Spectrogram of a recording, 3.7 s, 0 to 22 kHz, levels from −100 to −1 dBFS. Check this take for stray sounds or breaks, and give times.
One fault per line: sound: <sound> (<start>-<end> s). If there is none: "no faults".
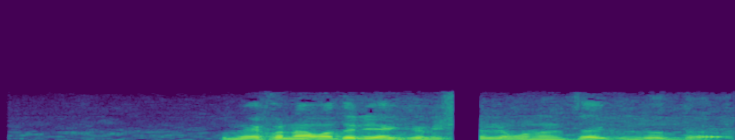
sound: dropout (2.3-2.4 s)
